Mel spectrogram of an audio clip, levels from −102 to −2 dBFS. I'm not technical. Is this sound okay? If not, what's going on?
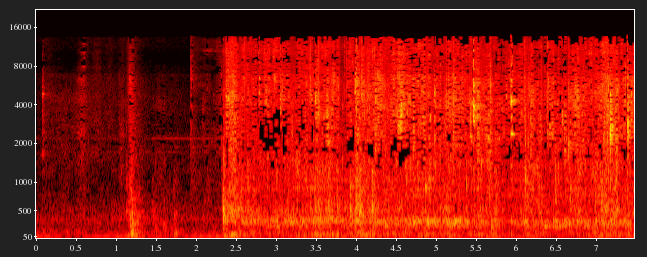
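No. The audio was most likely squeezed too hard with AAC compression, which saves space by throwing away detail it guesses the ear won't miss. Throughout the clip, the sound is dull and smeared, with a warbly, fizzy edge on steady tones and hissy sounds.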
